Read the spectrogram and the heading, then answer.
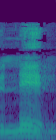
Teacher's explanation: فيها إمالة صغرى تقول النار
